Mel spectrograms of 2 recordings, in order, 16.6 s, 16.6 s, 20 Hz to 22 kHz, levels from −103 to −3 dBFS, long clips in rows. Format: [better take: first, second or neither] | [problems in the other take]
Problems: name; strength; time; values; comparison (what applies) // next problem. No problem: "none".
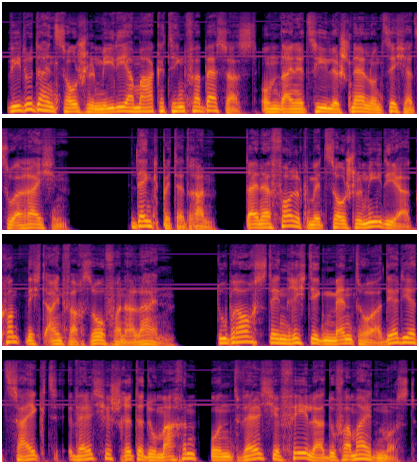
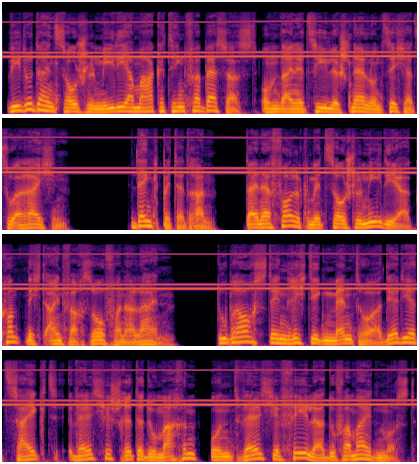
first | high-pitched whine; loud; throughout; 3 kHz, 7 dB below the speech; faint in the first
